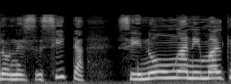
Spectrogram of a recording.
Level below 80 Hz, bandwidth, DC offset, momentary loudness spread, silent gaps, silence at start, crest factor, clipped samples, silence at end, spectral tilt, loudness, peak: -50 dBFS; 11 kHz; under 0.1%; 12 LU; none; 0 s; 12 dB; under 0.1%; 0 s; -3 dB/octave; -18 LUFS; -6 dBFS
